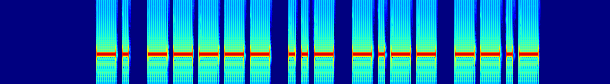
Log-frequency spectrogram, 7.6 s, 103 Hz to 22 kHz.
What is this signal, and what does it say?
Morse code, heard as a keyed tone, about 15 wpm, 700 Hz. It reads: N0UYQ
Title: USA Call Signs - 5 Characters - 4x Character Spacing - 15wpm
